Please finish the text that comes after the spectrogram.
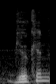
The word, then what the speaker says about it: Buchan: There's a character, B-U-C-H-A-N. Buchan, how do you pronounce it?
